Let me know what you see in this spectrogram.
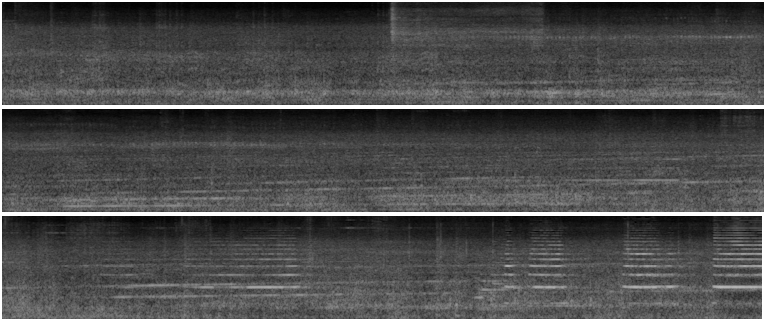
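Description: Train running at speed with a continuous rolling rumble, a pitched drive whine slowly rising as it gathers speed, then a string of short horn blasts in the last several seconds.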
